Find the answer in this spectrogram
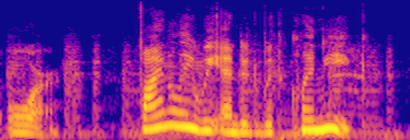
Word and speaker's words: Clinique: finally we ended with Clinique it's not click or clinic the proper way to say it is Clinique with an emphasis on the second syllable and there you go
